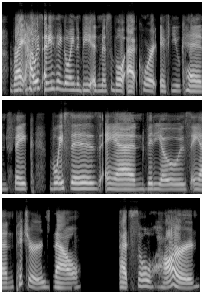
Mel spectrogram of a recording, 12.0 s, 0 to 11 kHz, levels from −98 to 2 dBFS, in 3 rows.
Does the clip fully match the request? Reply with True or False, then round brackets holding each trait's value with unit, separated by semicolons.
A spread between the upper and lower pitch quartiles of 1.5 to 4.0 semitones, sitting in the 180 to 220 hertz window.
True (2.9 semitones; 190 Hz)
